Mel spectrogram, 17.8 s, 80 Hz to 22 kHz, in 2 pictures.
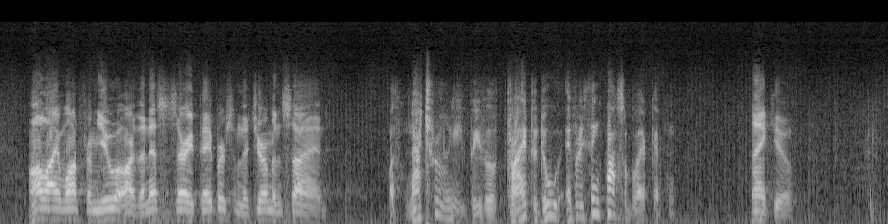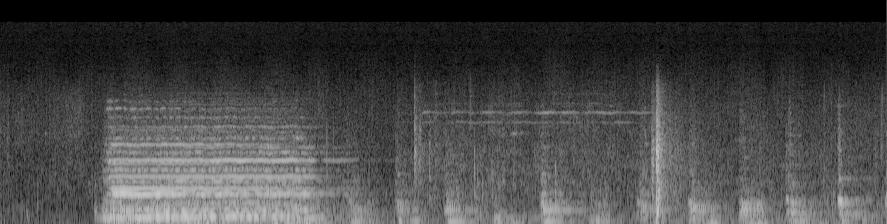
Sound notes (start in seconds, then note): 9.8 vintage music; 15.2 door shuts; 16.1 vintage music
